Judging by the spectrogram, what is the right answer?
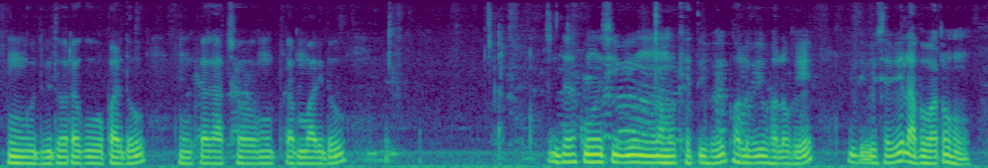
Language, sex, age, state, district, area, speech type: Odia, male, 30-45, Odisha, Kendujhar, urban, spontaneous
